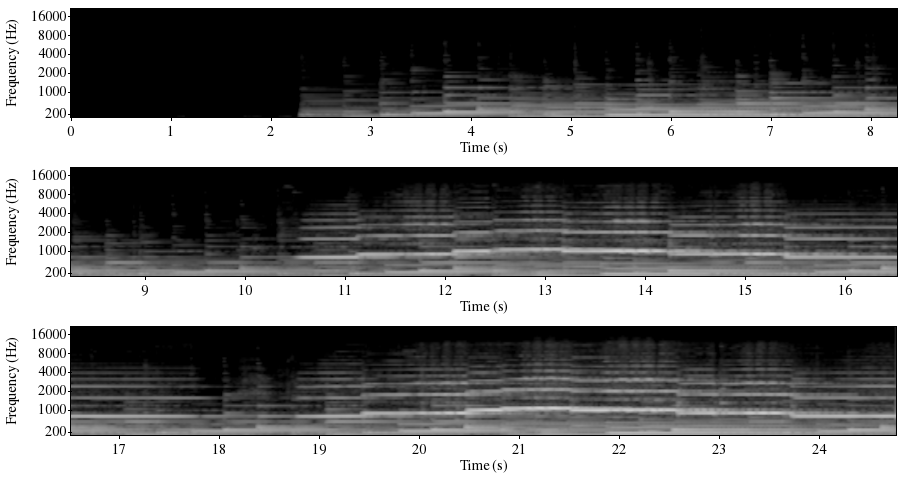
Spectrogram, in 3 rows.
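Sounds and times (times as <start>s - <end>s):
harp: 2.6s - 24.7s
violin: 7.8s - 24.7s
flute: 10.5s - 24.7s.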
